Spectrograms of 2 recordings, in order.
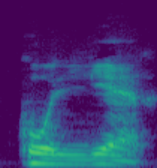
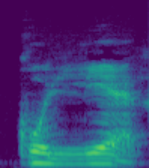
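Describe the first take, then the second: No difference in how they are said.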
